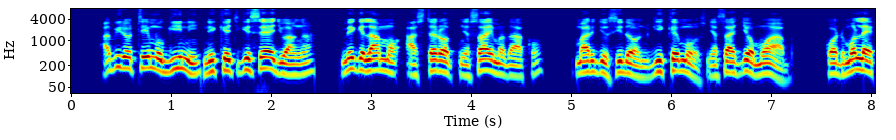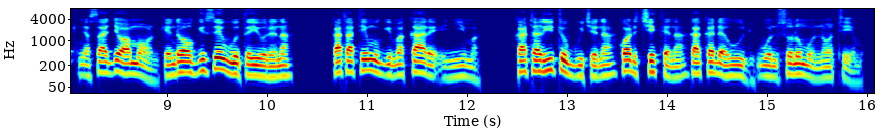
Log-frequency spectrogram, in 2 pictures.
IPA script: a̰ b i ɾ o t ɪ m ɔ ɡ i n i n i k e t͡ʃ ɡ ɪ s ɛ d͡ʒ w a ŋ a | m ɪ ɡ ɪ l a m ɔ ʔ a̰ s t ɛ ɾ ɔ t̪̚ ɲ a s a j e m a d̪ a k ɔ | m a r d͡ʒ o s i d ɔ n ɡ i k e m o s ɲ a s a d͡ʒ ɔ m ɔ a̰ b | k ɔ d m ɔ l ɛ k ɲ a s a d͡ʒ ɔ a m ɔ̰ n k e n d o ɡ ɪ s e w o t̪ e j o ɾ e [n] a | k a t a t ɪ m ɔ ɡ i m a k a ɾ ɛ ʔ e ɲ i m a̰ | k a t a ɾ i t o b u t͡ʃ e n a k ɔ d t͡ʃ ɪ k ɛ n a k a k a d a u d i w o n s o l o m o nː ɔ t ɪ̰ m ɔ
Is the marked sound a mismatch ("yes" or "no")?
no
